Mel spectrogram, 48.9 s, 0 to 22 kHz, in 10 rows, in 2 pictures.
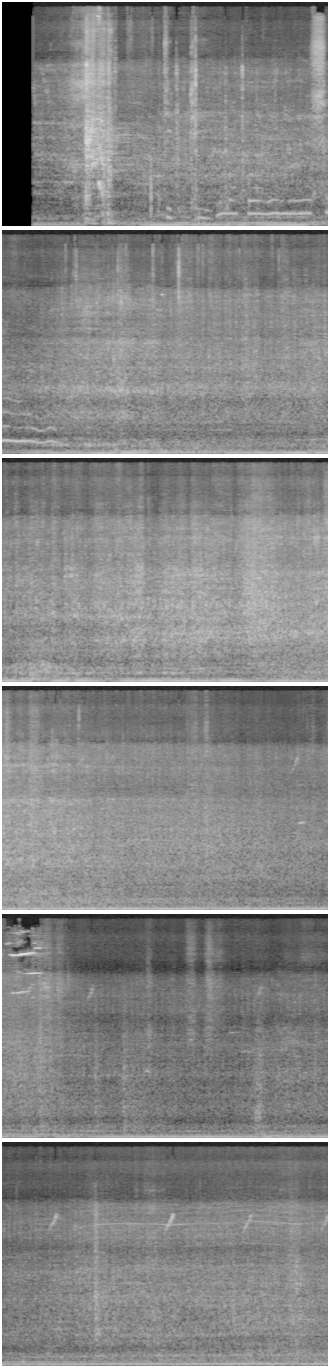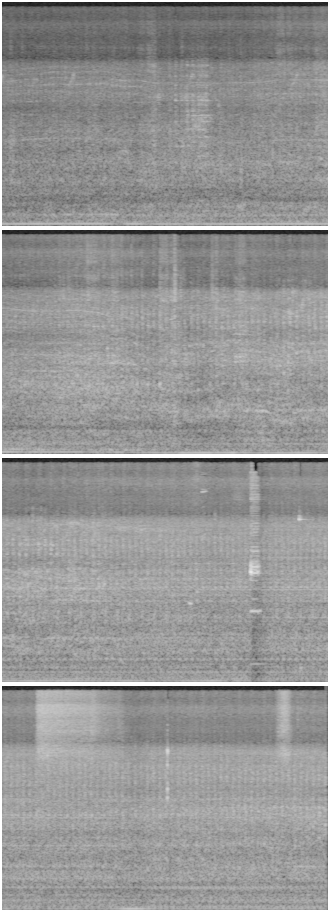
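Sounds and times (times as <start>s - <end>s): low engine drone: 0.5s - 8.6s
diesel engines running: 0.5s - 48.9s.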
